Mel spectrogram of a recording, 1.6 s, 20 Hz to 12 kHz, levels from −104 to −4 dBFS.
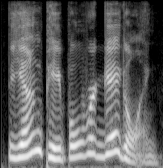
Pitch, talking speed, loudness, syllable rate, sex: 250 Hz, 185 wpm, -17 LUFS, 5.5 syllables/s, female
